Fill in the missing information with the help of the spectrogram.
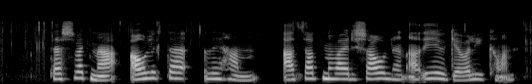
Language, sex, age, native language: Icelandic, female, 18-19, Icelandic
